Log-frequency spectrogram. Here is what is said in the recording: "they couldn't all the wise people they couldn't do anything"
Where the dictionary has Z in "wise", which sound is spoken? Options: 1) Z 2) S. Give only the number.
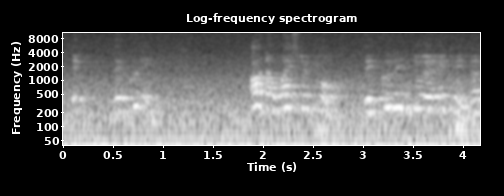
2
